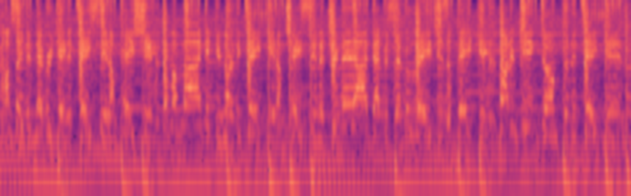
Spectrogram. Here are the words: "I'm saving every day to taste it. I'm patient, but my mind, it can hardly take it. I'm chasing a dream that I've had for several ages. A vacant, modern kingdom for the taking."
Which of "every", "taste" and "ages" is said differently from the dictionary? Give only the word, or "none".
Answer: none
